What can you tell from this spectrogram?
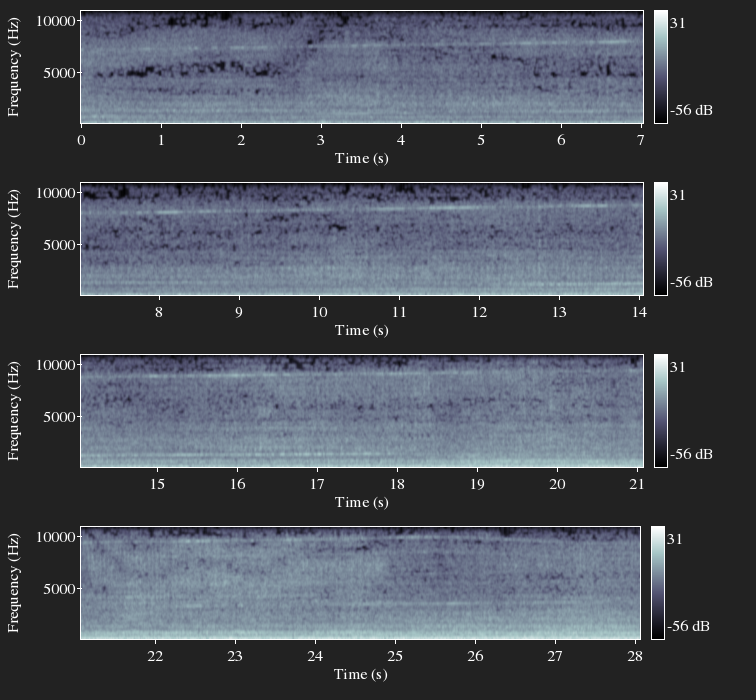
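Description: Large military helicopter's turbine engines whining on the ground. Thin whine tones rise slowly in pitch and the sound grows steadily louder, with a low rumble building up in the last third, as the engines and rotor spool up.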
